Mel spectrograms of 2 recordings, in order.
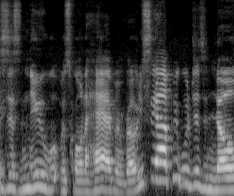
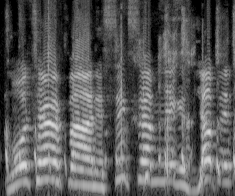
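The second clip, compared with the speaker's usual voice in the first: higher and louder, worked up and laughing-scared; half-shouting how scary it looked, pitch up high; telling his friend he'd be out of there, excited and loud; excited, alarmed; 8 semitones higher, 5 dB louder than usual. Real, not acted. Terrified by crew running out.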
